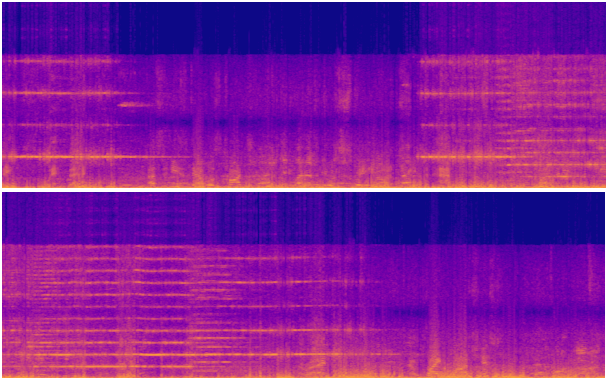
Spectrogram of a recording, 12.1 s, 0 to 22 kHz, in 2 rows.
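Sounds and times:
high squeal like brakes: 0.0s - 1.8s, 4.1s - 10.5s
wind rumble on microphone: 0.0s - 12.0s.

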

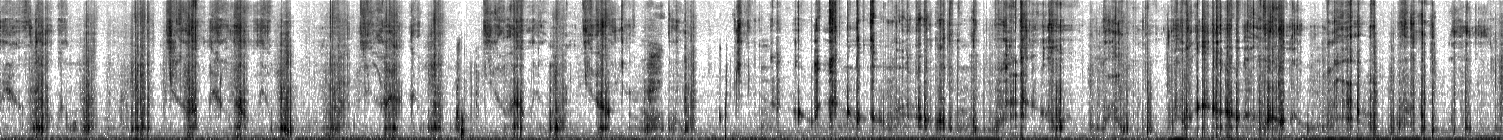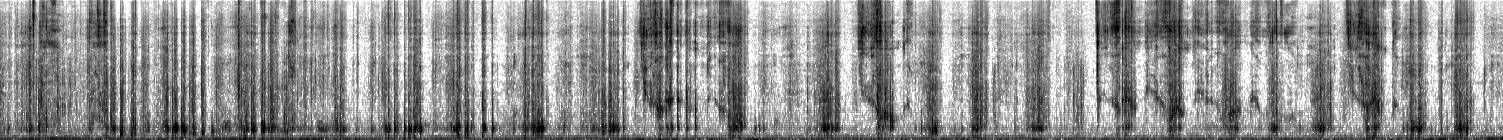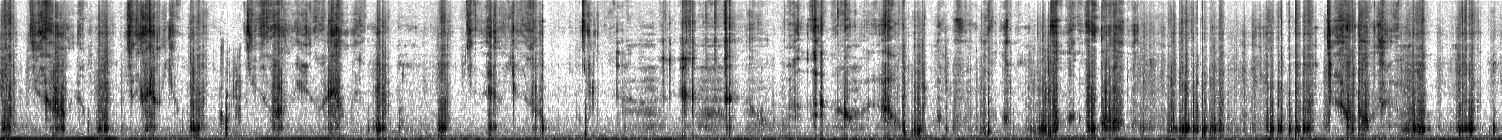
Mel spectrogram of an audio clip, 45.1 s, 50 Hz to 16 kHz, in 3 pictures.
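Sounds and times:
ice being chewed: 0.0s - 45.0s.

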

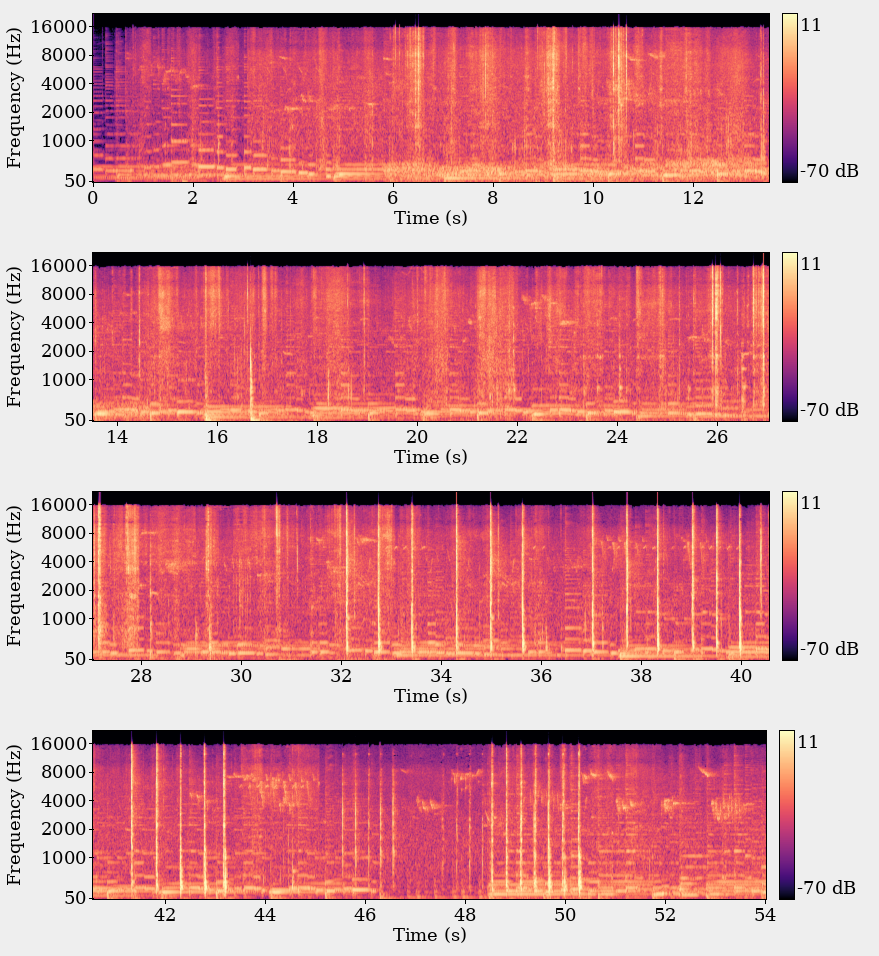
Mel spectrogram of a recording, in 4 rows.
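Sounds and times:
background music: 0.0s - 54.0s
hatchet chopping wood: 5.9s - 12.5s, 15.7s - 17.5s, 21.2s - 28.4s, 29.0s - 36.2s, 36.8s - 40.6s, 41.3s - 51.0s.

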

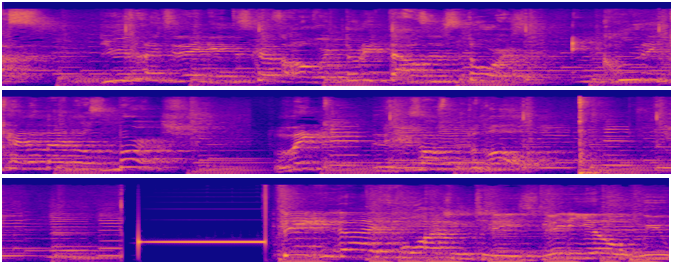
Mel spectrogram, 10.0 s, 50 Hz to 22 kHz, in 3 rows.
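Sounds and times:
background music with a beat: 0.0s - 7.3s, 8.0s - 10.0s
electronic beep: 7.4s - 8.0s.

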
